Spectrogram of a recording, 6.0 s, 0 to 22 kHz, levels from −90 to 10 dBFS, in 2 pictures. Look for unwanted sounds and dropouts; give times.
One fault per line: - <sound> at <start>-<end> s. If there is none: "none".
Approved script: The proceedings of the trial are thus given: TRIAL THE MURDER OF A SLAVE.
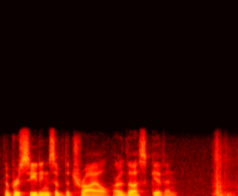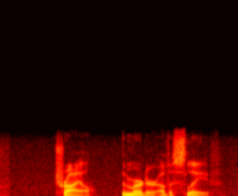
- whoosh at 2.6-3.1 s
